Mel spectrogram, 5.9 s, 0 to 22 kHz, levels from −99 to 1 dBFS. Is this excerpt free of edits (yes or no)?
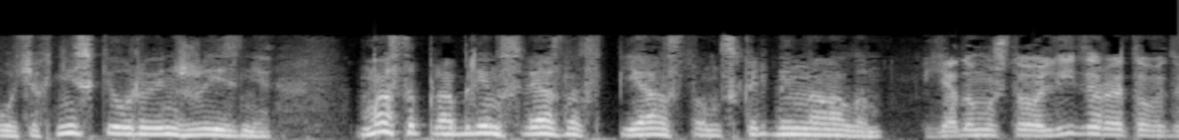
no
